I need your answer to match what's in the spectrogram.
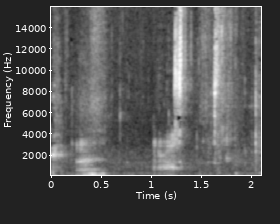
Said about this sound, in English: All right. These are like pretty good. These are like nothing. I'm taking another bite. More. It's crunchy.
